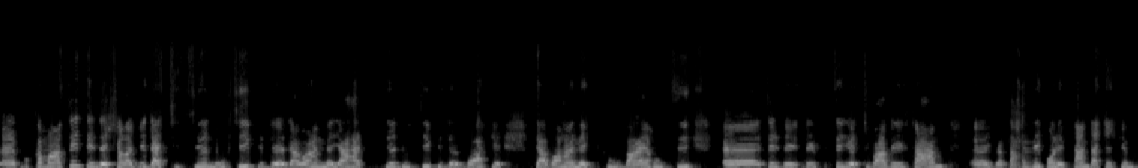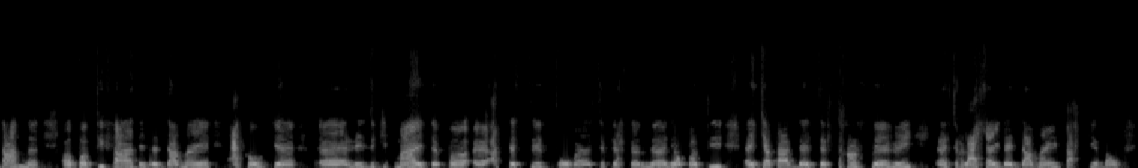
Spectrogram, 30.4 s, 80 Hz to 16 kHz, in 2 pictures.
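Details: Dysarthria from cerebral palsy in a 29-year-old woman, caused by lack of oxygen at birth; she appears to mention speech difficulties; real conversational French speech.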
